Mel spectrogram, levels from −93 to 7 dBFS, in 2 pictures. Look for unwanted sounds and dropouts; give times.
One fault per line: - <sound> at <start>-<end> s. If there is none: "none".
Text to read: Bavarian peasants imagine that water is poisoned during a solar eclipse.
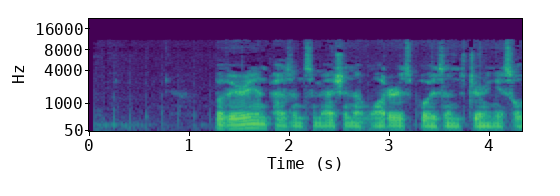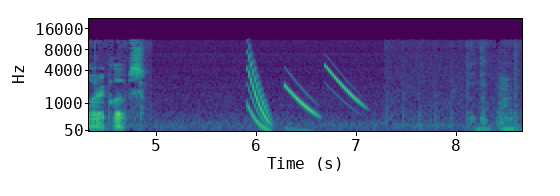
- chirp at 5.9-7.1 s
